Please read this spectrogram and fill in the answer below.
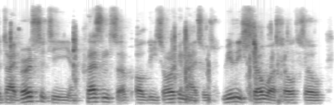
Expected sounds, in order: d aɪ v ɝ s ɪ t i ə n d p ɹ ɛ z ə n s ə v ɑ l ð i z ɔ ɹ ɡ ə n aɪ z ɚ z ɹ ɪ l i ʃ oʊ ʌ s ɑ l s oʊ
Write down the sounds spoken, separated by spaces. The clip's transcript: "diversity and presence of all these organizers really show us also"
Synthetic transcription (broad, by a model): d aɪ v ɝ s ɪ t i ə n p ɹ ɛ z ə n s ə v ɑ l ð i z ɔ ɹ ɡ ə n aɪ z ɚ z ɹ ɪ l i ʃ oʊ ʌ s ɑ l s oʊ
